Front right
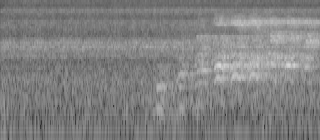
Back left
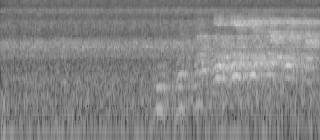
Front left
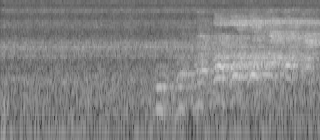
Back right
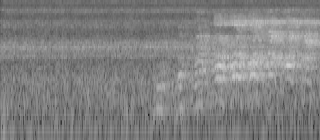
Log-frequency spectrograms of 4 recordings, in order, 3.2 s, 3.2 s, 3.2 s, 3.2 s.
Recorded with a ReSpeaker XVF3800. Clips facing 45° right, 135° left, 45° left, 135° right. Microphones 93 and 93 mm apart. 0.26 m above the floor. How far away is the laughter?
About 6.5 m.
